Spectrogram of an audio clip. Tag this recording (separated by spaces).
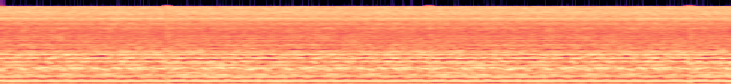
Atmospheric Background Everlasting Perpetual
